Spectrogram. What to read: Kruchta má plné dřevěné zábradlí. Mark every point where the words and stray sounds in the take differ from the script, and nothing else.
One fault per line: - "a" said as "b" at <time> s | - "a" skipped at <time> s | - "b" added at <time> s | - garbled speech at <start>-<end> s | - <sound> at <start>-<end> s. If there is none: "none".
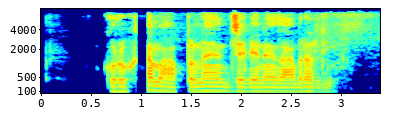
- dropout at 0.9-1.1 s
